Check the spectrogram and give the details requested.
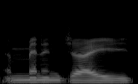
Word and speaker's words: meningitis: So before we went to break, we were talking about you having meningitis.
